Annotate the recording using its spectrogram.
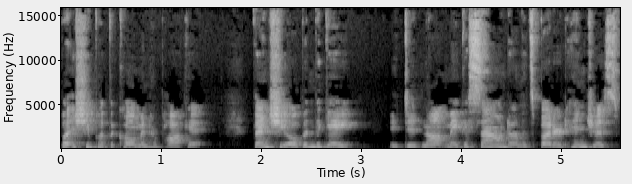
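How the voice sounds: Ordinary pitch variation in a natural reading voice, quiet background behind it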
